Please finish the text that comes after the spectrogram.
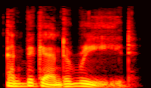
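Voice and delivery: usual speaking voice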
